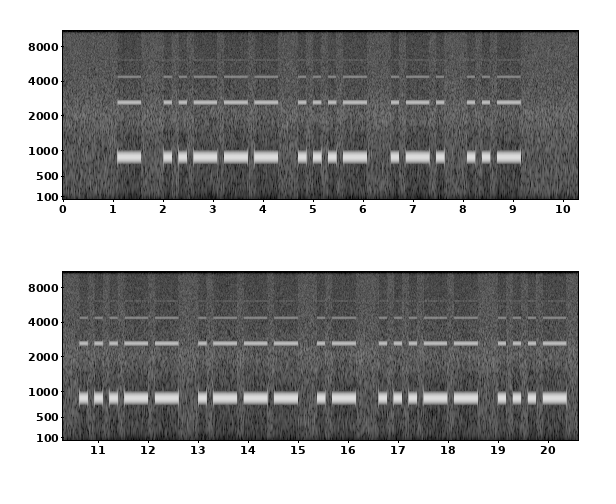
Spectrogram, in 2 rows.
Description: Morse code, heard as a keyed tone, hand-sent with a paddle, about 8 wpm, 870 Hz. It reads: T2VRU 3JA3V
